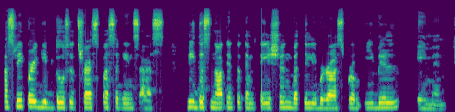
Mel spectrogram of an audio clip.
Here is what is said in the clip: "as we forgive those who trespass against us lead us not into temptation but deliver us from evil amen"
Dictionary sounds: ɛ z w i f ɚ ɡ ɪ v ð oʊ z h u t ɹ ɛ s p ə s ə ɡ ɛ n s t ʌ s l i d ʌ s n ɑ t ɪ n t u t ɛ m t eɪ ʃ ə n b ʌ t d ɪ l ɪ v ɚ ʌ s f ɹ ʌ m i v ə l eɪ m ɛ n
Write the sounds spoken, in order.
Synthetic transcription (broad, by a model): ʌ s w i p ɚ ɡ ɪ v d oʊ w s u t ɹ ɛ s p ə s ə ɡ ɛ n s t ʌ s l i d ʌ s n ɑ t ɪ n t u t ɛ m t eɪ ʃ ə n b ʌ t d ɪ l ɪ b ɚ ʌ s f ɹ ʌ m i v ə l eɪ m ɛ n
